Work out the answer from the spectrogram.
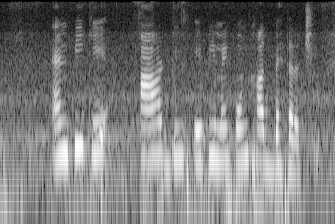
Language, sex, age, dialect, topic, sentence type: Maithili, female, 25-30, Southern/Standard, agriculture, question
